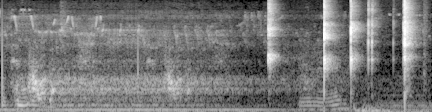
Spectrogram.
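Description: A beer can being popped open: a series of sharp, bright clicks and snaps, four or five in quick succession, over a low background hum with murmuring voices early on.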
